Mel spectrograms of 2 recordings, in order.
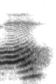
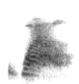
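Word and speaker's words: Waw: We are studying biblical Hebrew, so we're not going to use Vav for this. We use Wow. So that old pronunciation, because you think about it, if this was Vav, but if Beith has 2 different pronunciations, one of B, the other of V, then there would be that lack of distinction. So obviously, there has to be that distinction. This is that W sound there.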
